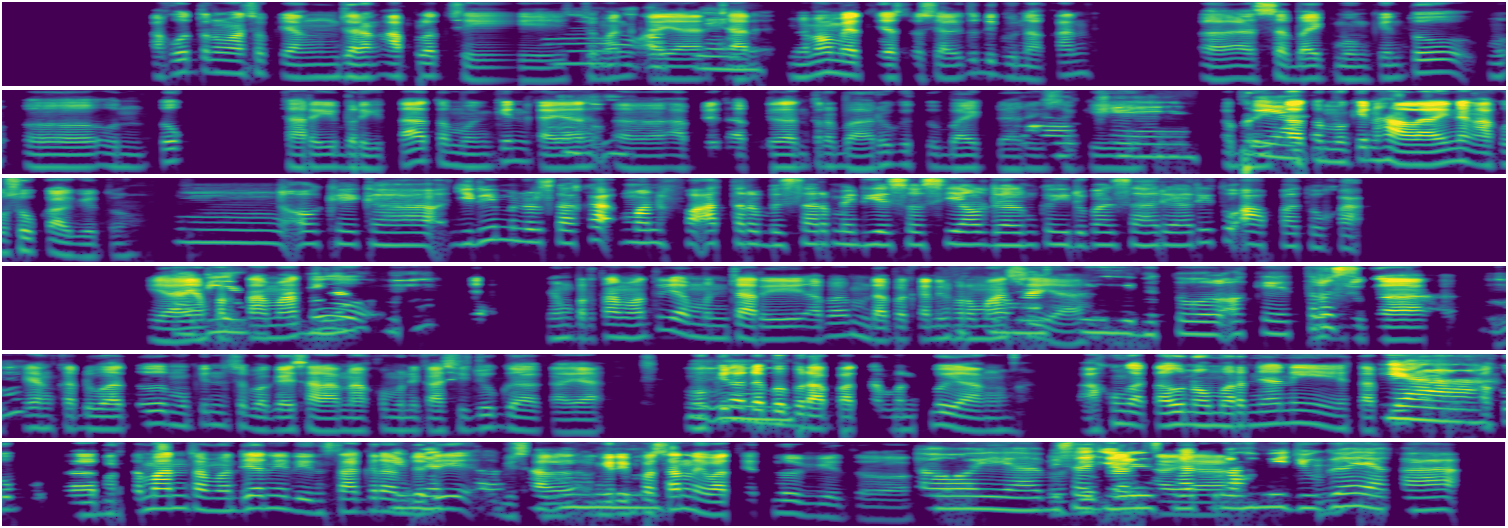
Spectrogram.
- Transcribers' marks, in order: in English: "update-update-an"; in English: "chat"
- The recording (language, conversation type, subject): Indonesian, podcast, Menurut kamu, apa manfaat media sosial dalam kehidupan sehari-hari?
